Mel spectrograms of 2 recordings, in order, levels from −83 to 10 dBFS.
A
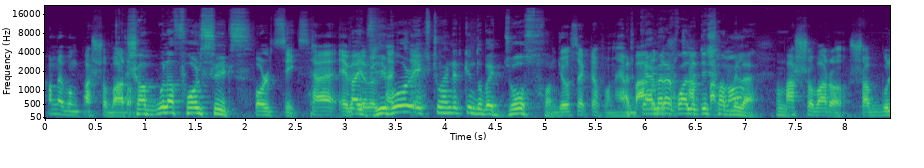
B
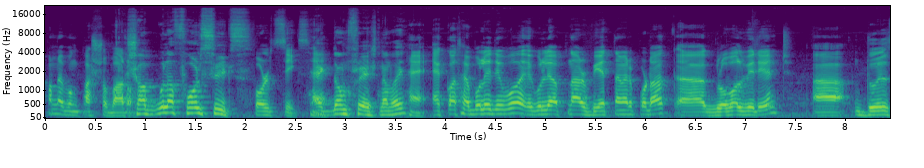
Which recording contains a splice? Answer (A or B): A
